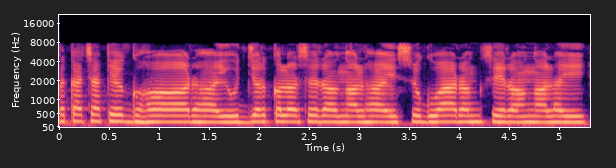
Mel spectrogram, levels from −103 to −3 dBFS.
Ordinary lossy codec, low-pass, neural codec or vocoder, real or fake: none; none; none; real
